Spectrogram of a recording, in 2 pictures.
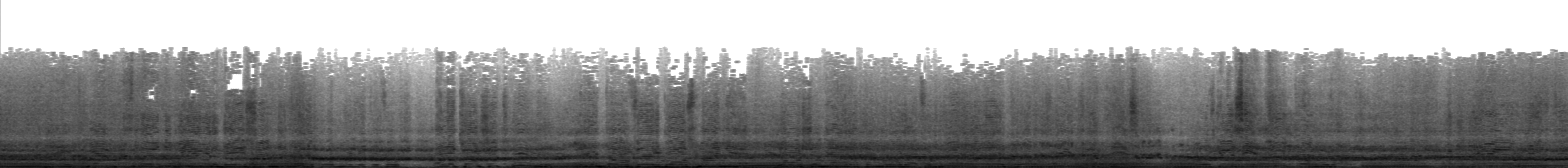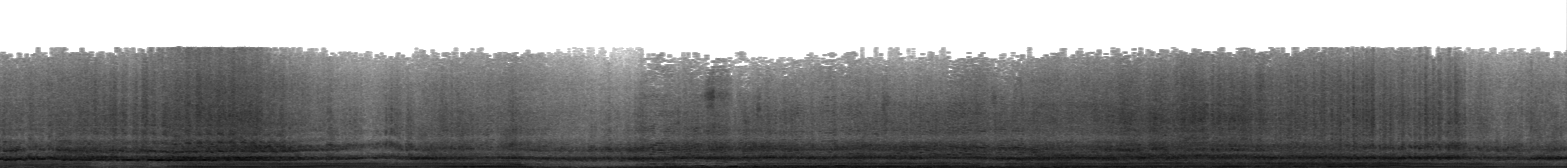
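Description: A Ford Sierra drift car's engine revving up and down hard as it slides sideways, with its rear tyres skidding and squealing on the tarmac.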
